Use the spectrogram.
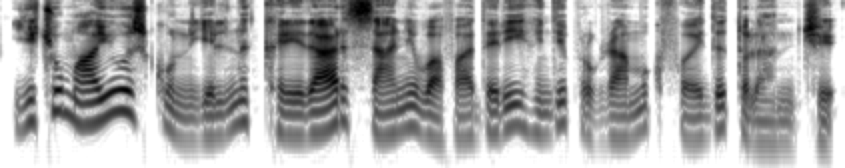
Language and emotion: Kashmiri, sad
